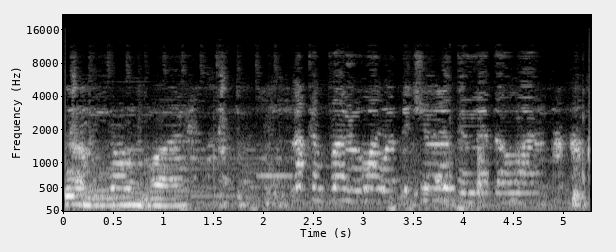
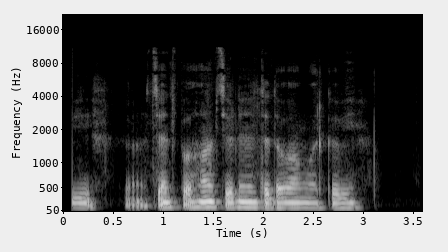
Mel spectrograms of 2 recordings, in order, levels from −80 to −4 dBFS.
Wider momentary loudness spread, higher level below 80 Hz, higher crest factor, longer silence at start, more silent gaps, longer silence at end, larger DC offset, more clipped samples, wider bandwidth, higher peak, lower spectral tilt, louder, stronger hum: about the same, 13 LU vs 13 LU; first, -44 dBFS vs -50 dBFS; about the same, 16 dB vs 16 dB; about the same, 0 s vs 0.1 s; neither; second, 0 s vs 0.6 s; neither; neither; about the same, 10.5 kHz vs 11.5 kHz; first, -4 dBFS vs -10 dBFS; about the same, -7 dB/octave vs -7.5 dB/octave; first, -21 LUFS vs -26 LUFS; neither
